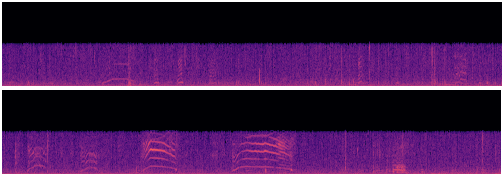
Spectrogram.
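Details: Maine Coon kittens with their mother Lakshmi, mewing while trying to get food; a few thin, arched meows, rising then falling, stand out near the middle and end against a quiet, low background hum.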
